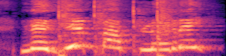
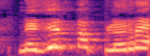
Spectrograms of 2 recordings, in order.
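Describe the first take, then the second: First: Raised heated repeat; angry threat repeated. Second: High-pitched menacing warning; higher, heated threat; angry threat. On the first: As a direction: hammer the warning home. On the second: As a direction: warn her off, fuming. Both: Real, not acted. Threatening rival.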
